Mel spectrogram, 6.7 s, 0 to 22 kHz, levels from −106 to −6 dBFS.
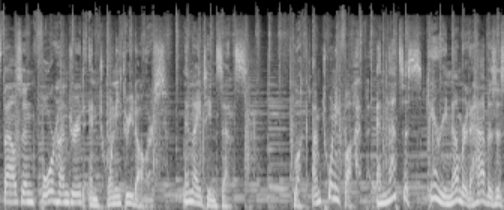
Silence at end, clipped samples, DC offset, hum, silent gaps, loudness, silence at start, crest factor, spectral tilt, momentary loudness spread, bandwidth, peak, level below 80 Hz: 0 s; under 0.1%; under 0.1%; none; none; -22 LUFS; 0 s; 14 dB; -3.5 dB/octave; 5 LU; over 20 kHz; -8 dBFS; -46 dBFS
